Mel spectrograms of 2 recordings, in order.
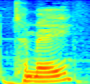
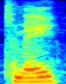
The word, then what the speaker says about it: Temai: thanks for tuning in this company is called tomay i'm pretty sure that's how you pronounce it t-e-m-a-i to me to my to me let's just say to me full disclosure i fell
